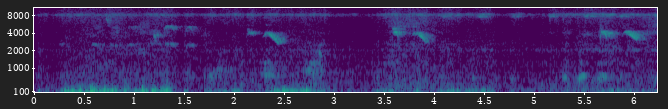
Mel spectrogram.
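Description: Songbirds repeating short, high, falling chirps, mostly in pairs, every second or two. Underneath, wind buffets the microphone in gusts, loudest in the first second and a half.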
